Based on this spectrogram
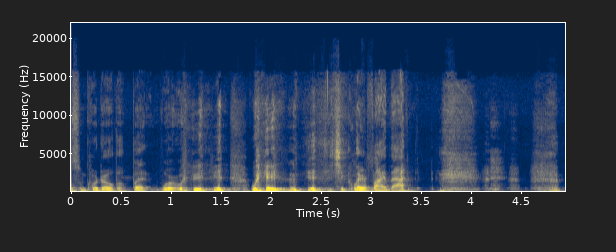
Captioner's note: chuckles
